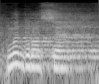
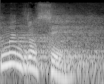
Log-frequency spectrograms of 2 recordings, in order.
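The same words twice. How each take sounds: First: The final vowel is an open 'a' sound. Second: The final vowel shifts toward an 'e' sound.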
